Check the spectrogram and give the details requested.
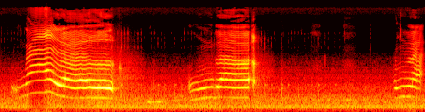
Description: She got the hiccups and wasn't too happy about it.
